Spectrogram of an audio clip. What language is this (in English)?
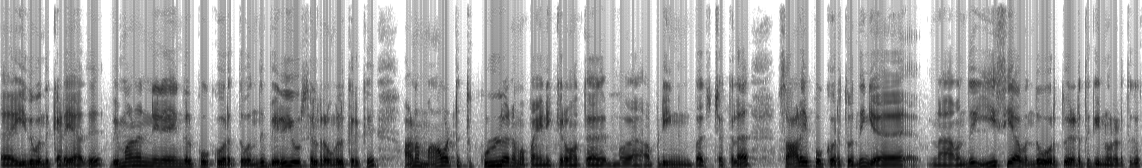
Tamil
